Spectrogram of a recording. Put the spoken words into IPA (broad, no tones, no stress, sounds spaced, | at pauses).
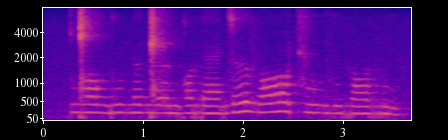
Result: ŋ͡ǀ ɔː ŋ ɡ uː n əː ŋ͡ǁ əː ŋ ɡ ɔ r æː n z əː v ɔː t͡ɕ uː v u r ɔː r u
